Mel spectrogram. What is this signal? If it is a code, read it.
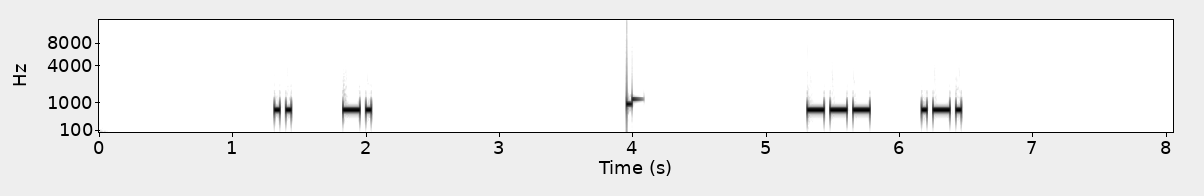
Morse code, heard as a keyed tone, about 28 wpm, spaced as for 16 wpm, 700 Hz. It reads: IN OR
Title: 3x Character Spacing - Top 100 Words - 28wpm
